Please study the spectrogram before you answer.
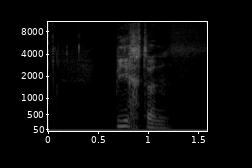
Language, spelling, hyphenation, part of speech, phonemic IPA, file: Dutch, biechten, biech‧ten, verb, /ˈbixtə(n)/, Nl-biechten.ogg
- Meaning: to confess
